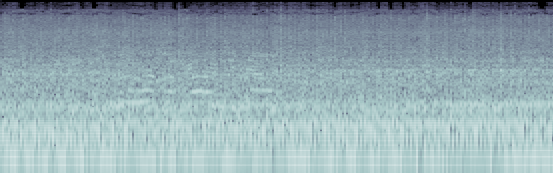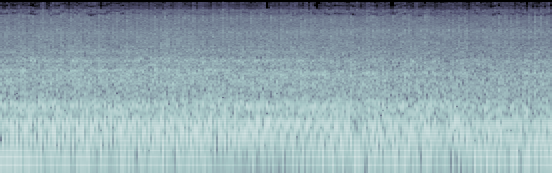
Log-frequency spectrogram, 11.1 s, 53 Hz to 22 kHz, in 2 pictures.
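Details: 1928 Farmall Regular tractor idling after carburetor tweaks, just started with timing advanced about halfway: even, steady low idle around three firings a second, no knocks or misses; healthy normal idle.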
